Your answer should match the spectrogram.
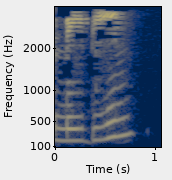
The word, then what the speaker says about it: Nadine: So, si puedes apuntar mi número de teléfono y nomás dile que Nadine, le doy mi nombre, te lo voy a letrear, ¿ok? – Ok.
